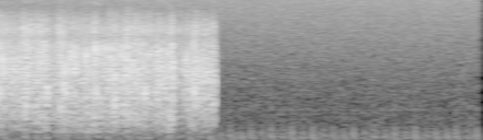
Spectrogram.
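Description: Audience applauding, cut off abruptly about a second in, leaving a faint steady hiss.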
